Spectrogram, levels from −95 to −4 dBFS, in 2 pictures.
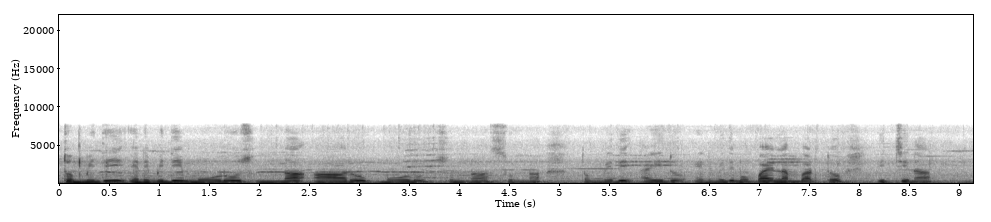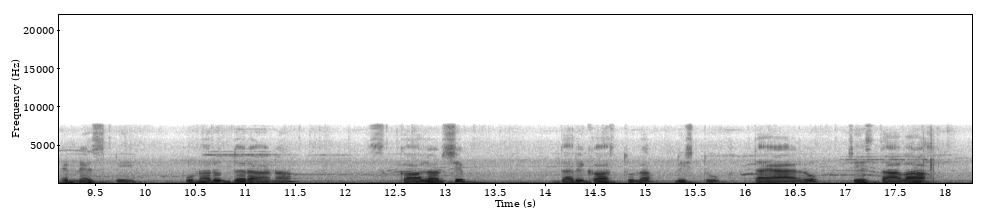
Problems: background sounds at intervals, background conversations at intervals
